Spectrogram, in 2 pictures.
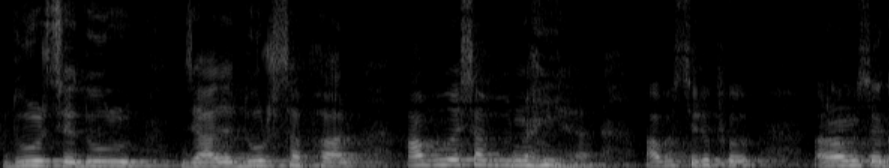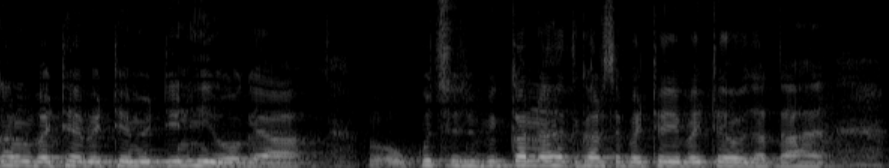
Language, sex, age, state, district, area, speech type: Hindi, male, 18-30, Bihar, Begusarai, rural, spontaneous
